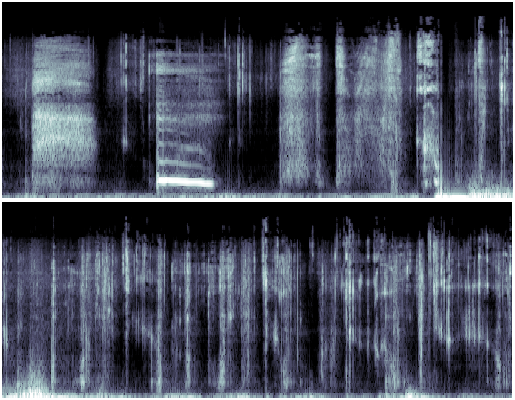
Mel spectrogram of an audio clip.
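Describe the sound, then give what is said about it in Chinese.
Crisp bites and chewing of crunchy, crispy food, close and loud, with many sharp crunches coming in irregular bursts over steady chewing. “啊，咬下去爽爽的。还好刚才是咬了一口，没有咬完，接下来还能再吃两口呢”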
